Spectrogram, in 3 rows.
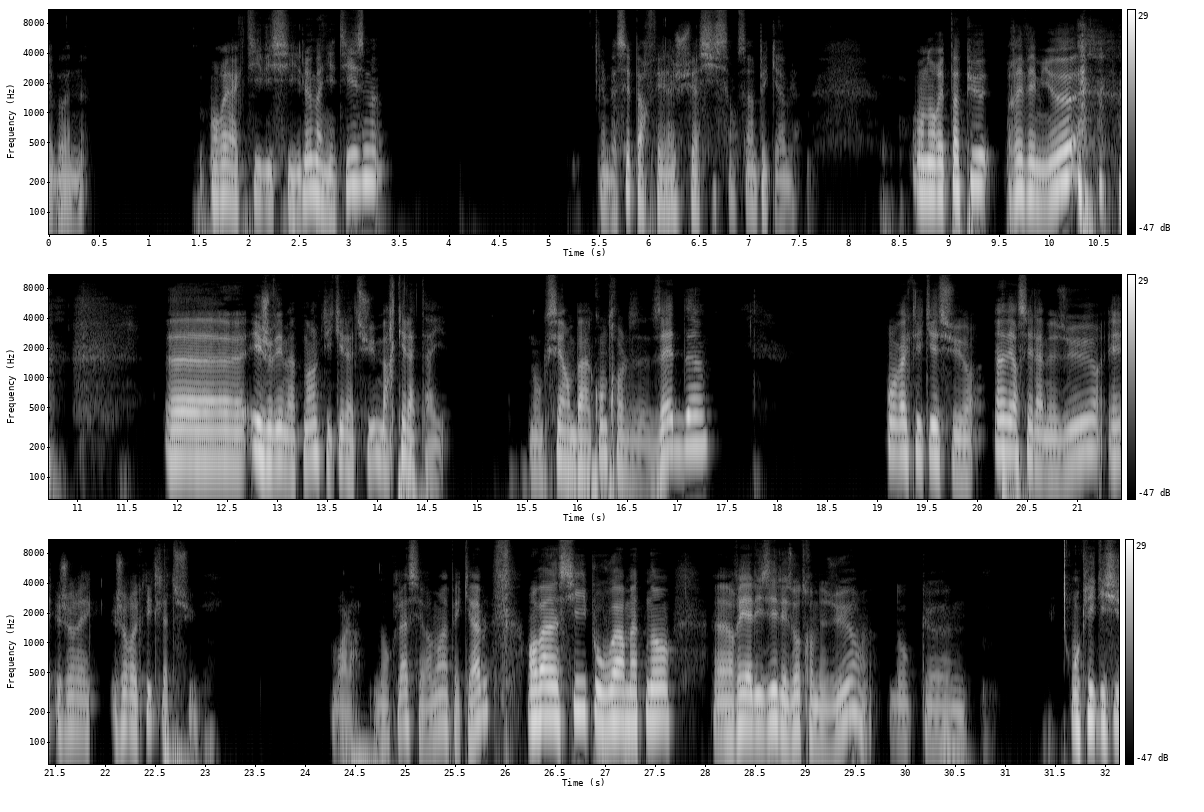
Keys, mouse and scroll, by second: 2.6 click, 3.1 click, 4.1-5.4 drag, 5.5 middle click, 7.0 middle click, 14.2 click, 16.1 ctrl+z, 20.3 click, 22.6 click, 25.1-26.1 drag, 26.3 click, 28.3-29.3 drag, 30.4 click.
